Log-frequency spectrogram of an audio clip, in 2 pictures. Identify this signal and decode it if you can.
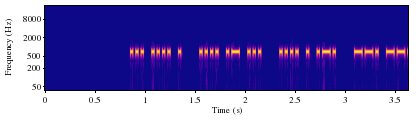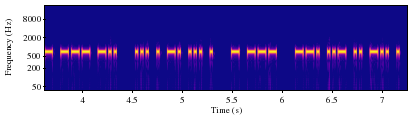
Morse code, heard as a keyed tone, about 42 wpm, 700 Hz. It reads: SHE HAS HER GOOD SENSE TO GUIDE
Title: Sentences from Top 1000 Words - Review Part 4 - 45wpm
